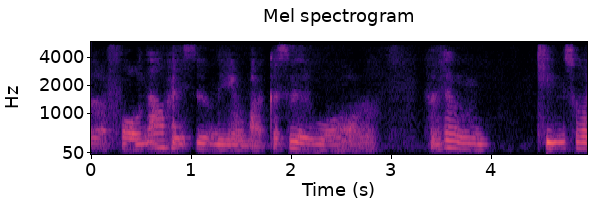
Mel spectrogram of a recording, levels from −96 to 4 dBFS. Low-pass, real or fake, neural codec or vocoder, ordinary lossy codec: 5.4 kHz; fake; codec, 44.1 kHz, 2.6 kbps, DAC; Opus, 32 kbps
